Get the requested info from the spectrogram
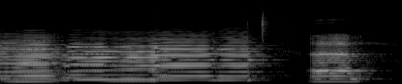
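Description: Wheatstone Maccann duet concertina playing a few sustained chords, changing about once a second, then one short chord near the end.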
